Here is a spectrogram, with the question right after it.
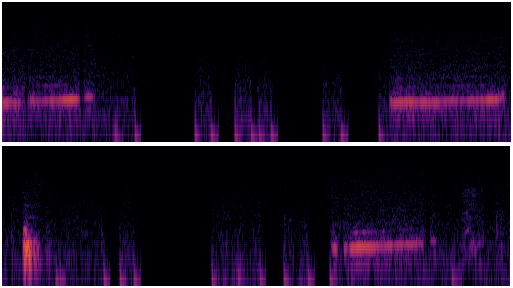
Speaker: If someone is watching, my cat is snoring. Think you can hear her.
